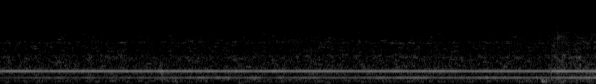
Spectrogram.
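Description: A steady low hum with two constant tones over a faint even hiss; no speech.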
